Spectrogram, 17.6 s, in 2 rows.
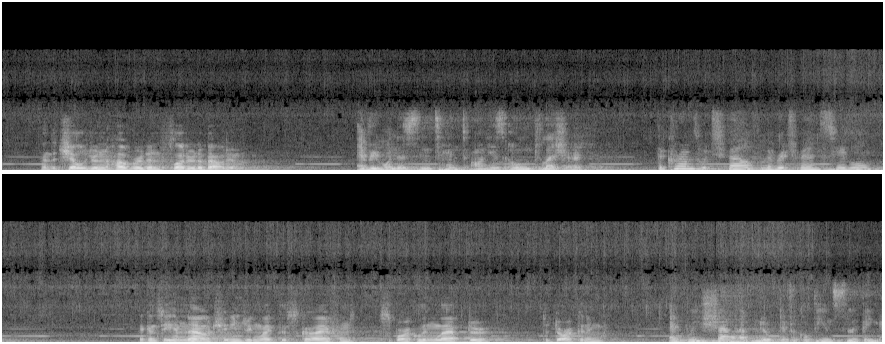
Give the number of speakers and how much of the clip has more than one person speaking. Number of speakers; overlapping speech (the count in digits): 3, no overlap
